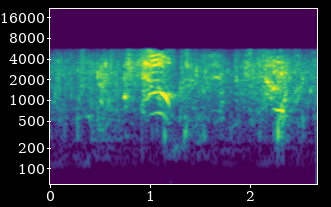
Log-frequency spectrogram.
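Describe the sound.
Heavy, churning splashes of someone falling into a river, loud and close, with water thrashing continuously for a few seconds and faint voice-like cries mixed into the rushing noise.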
